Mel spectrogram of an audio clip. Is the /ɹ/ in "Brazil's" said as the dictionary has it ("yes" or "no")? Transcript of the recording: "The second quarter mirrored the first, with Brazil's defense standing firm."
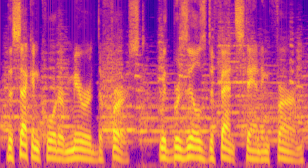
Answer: yes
